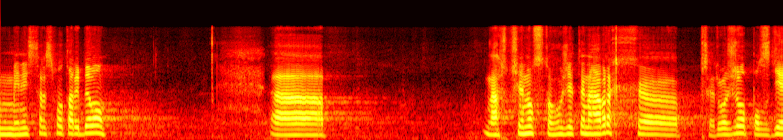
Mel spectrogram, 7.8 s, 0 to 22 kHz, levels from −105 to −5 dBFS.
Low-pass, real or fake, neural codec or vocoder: 9.9 kHz; fake; vocoder, 22.05 kHz, 80 mel bands, Vocos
